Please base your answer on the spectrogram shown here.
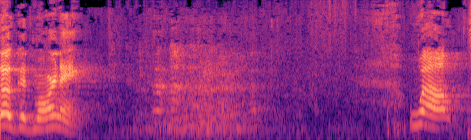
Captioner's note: audience laughing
